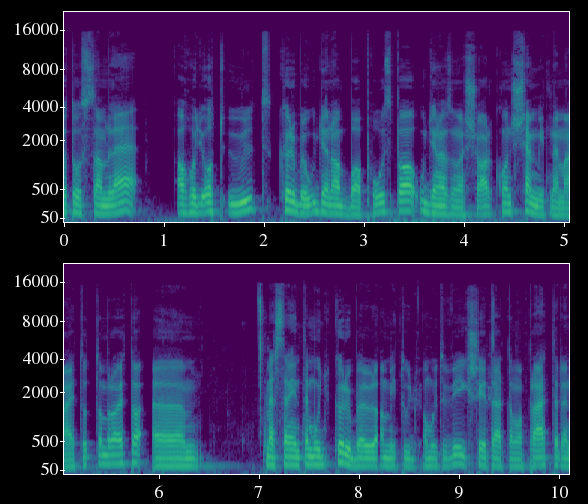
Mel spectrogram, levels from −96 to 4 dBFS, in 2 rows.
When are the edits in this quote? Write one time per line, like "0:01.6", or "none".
0:05.9
0:08.2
